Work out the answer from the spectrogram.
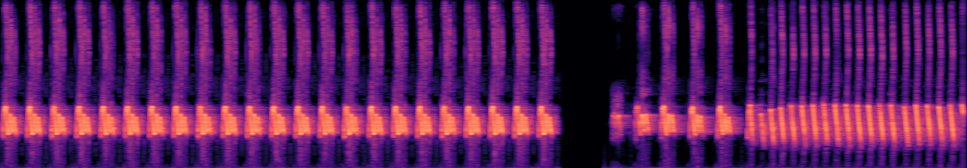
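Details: Series of loud high chips from a bar-winged prinia in open-beak calling, for training other birds; a brief silence interrupts, then the notes return and speed into a fast trill-like run.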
